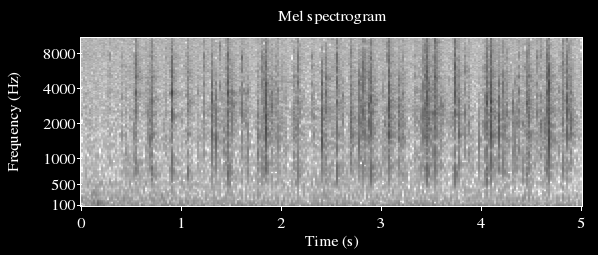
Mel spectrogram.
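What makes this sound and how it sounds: A hollow white plastic game controller, held in both hands, has its buttons rapidly tapped and clicked with thumbs and fingertips. The sound is a quick, uneven stream of short, bright plastic clicks with very little ring, over a faint low background hum.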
